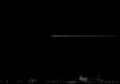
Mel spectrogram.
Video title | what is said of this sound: VoF Ainslie Bullion Paul, Director, Tells us a bit about precious metals | do that with two coins you can hear the ring it's a sustained um high-pitched ring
